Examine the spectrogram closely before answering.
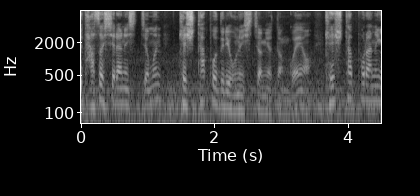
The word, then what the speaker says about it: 게슈타포: 그런데 프랑스어에서는 G를 제라고 발음하니까 제스타포이지만 독일어에서는 G를 게로 발음하니까 게스타포라는 단어가 된 거죠. 게스타포. 나치 친이 되잖아요. 게슈타포.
